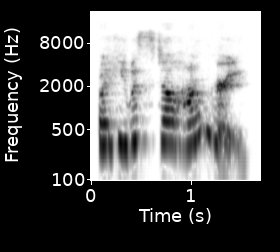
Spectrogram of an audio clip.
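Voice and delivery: slow, drawn-out storybook reading; patient read-aloud for a toddler; reading to a child. Acted. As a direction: leave pauses for the child to fill in. Reads The Very Hungry Caterpillar.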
